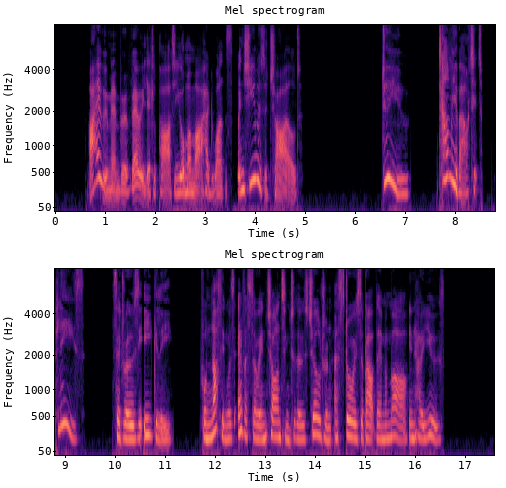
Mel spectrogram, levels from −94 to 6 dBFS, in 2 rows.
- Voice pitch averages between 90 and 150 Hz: No, high, 200 Hz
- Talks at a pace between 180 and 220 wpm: No, average, 145 wpm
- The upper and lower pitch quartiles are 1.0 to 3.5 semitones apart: No, average, 4.6 semitones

